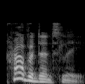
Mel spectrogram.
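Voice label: "providently", British English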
